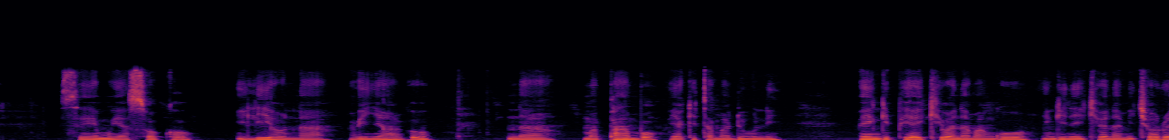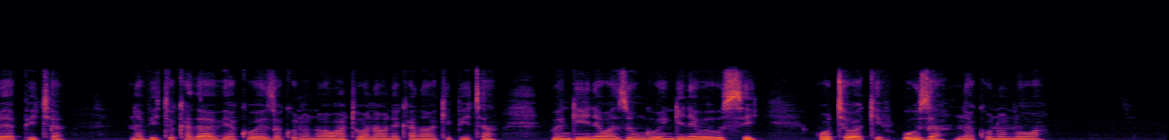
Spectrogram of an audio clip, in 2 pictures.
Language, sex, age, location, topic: Swahili, male, 25-35, Nairobi, finance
